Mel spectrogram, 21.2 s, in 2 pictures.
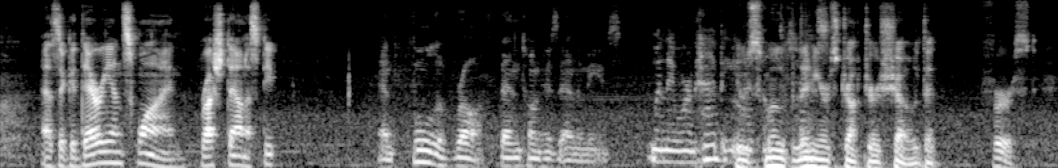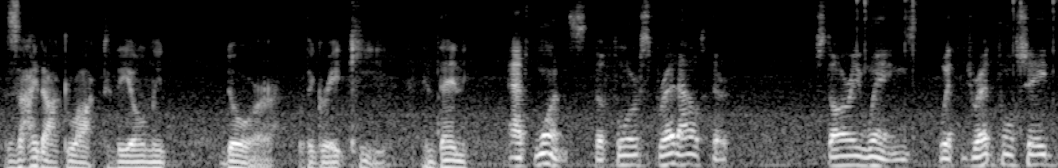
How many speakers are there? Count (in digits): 5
